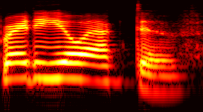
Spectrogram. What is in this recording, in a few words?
"radioactive", female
